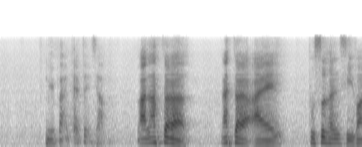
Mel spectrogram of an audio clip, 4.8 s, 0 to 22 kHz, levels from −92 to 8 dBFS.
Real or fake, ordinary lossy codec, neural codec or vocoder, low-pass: fake; none; codec, 16 kHz, 0.5 kbps, FunCodec, trained on Chinese and English, 25 frames a second; none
